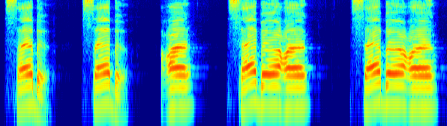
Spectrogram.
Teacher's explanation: এই বাটা কলকলার হরফ ধাক্কা দিয়ে পড়তে হবে।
